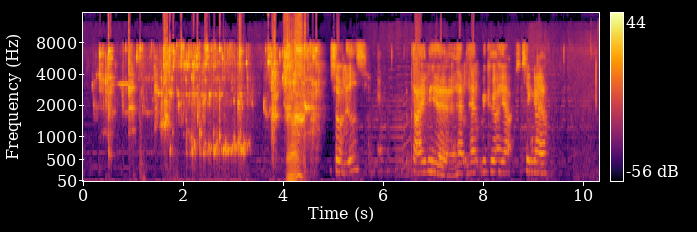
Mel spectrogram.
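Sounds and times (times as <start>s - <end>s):
orange and sea buckthorn sparkling water with spirits poured into a chilled wine glass: 0.2s - 4.5s
speech: 4.1s - 5.7s, 6.6s - 9.4s.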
